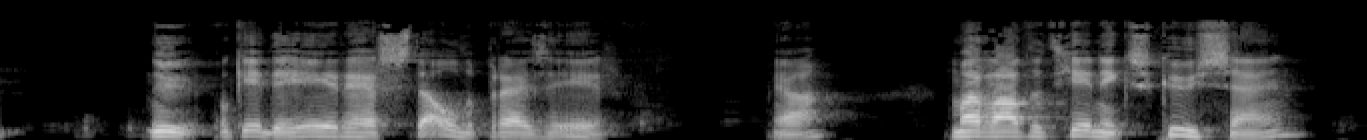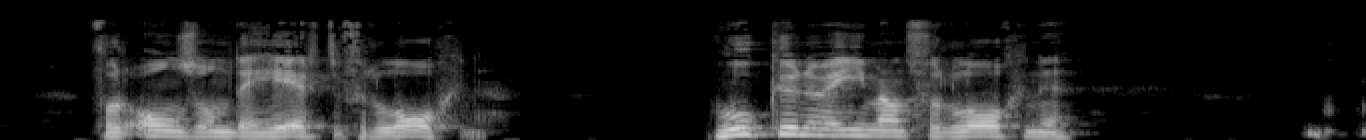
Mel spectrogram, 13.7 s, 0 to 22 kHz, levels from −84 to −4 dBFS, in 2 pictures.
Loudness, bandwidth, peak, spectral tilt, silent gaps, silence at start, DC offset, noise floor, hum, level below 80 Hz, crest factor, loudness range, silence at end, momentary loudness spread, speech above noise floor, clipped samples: -27 LUFS; 11.5 kHz; -10 dBFS; -5 dB/octave; none; 0.75 s; under 0.1%; under -90 dBFS; none; -62 dBFS; 18 dB; 3 LU; 0.2 s; 10 LU; over 64 dB; under 0.1%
